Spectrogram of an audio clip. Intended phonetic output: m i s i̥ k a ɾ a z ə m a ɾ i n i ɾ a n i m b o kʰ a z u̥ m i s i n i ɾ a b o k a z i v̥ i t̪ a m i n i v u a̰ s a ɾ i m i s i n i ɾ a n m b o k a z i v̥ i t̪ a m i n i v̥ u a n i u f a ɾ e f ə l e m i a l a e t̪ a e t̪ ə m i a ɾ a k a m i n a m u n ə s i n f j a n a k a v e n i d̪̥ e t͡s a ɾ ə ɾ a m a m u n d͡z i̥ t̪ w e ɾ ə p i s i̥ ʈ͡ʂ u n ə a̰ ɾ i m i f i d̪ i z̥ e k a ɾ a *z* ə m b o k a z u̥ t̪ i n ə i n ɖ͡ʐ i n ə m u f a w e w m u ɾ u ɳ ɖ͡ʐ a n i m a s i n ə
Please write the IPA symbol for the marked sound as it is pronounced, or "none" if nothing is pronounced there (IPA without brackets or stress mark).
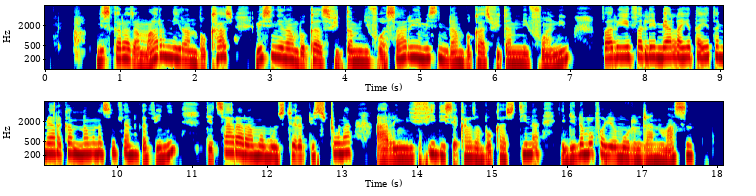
z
